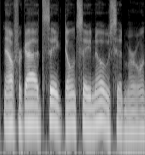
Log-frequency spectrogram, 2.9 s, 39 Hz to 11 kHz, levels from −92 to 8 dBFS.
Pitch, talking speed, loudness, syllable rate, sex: 110 Hz, 185 wpm, -16 LUFS, 3.6 syllables/s, male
